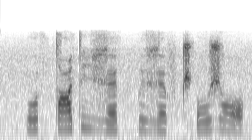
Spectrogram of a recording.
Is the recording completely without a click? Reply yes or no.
yes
